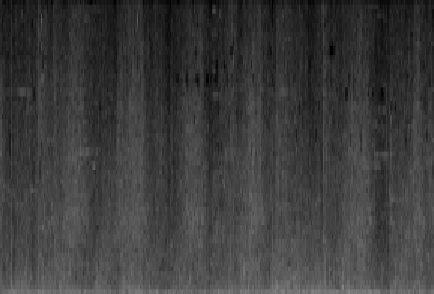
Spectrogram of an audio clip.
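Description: Spell effects crackle and whoosh amid the clash of a fantasy battle.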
